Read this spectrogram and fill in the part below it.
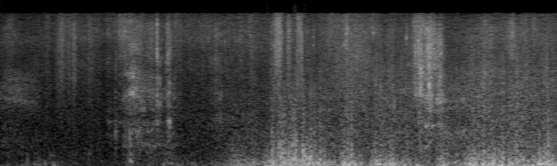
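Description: Wind blows outdoors in windy weather where papercrete blocks are being laid. A low, rushing buffet swells from quiet to loud and keeps gusting steadily, close to the microphone.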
